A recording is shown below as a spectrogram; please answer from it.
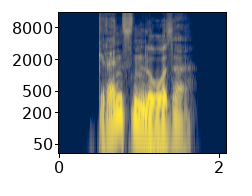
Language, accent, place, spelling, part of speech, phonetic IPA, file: German, Germany, Berlin, grenzenlose, adjective, [ˈɡʁɛnt͡sn̩loːzə], De-grenzenlose.ogg
- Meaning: inflection of grenzenlos: 1. strong/mixed nominative/accusative feminine singular 2. strong nominative/accusative plural 3. weak nominative all-gender singular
